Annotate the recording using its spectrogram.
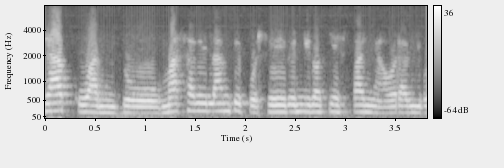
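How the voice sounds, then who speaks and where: Her intonation fairly even, a woman talks at a moderate pace in a medium pitch. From Peru, Lima. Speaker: Latin American immigrant, parish member. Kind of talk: phone interview. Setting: phone call. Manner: halting.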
